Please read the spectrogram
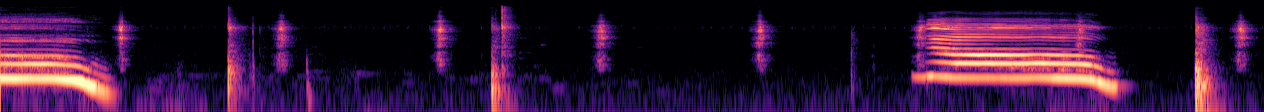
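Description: Two long, high-pitched wordless cries from a character voice, each held steady and then falling away. Between them come several short, sharp clicks and knocks as the scissors and balloons are handled.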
